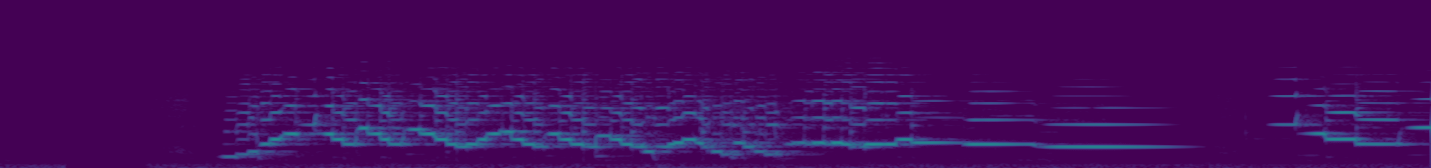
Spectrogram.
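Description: Buffet Crampon RC Prestige clarinet playing a fast run of quick notes up and down, starting about two seconds in. It slows into a few longer held notes, the last one low and held for about a second. After a short break another phrase begins near the end.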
